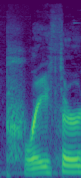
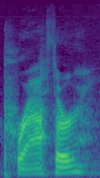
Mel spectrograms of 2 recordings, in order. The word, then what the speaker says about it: Prather: Well, apparently I've been mispronouncing. It's Prather, not Prather, on the war buoy, but either way, however you want to pronounce it, Prather, Jeff Prather has outdone himself with this design.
